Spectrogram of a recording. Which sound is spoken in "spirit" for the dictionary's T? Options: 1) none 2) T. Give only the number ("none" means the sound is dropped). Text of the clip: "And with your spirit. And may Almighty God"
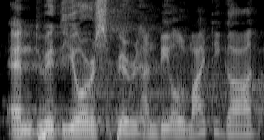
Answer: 1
